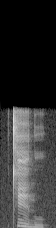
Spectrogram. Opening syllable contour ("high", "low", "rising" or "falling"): falling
